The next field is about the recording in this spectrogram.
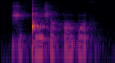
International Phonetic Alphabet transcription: ʒiǃẽʃã qɔ̃pɔ̃θ

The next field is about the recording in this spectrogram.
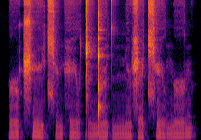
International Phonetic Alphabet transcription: ə˞ʈ͡ʂʰẽ t͡ɕʰɪŋheʊ̯ ǀʏŋ͡ǃœ̃t nːẽʂɛt͡ɕʰeʊ̯ ŋə˞ŋ

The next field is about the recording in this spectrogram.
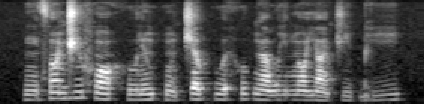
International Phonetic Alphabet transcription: ĩ˨sɔ̃˦d͡ʒɨ˦ fɔ̃˦ hu˧ɾĩ˦ kʷĩ˨ t͡ʃa˦kʷɛ˧hu˦ ɡã˧wi˧nɔ̃˧jã˨ t͡ʃi˨ ɓiː˨˦

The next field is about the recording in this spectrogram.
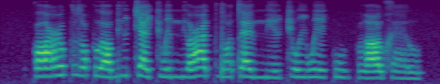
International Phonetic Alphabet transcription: kɒʕukzˤuk lɒbʲo cæcwe mʲoʕekdˤṳtæy̯ mʲey̯coi̯weːkwṳk ðˤæu̯xæ̤u̯

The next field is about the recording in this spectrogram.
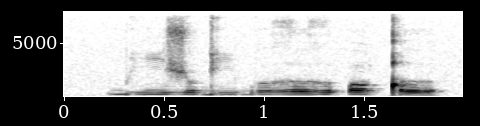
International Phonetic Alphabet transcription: bʱiːʒʊɡiː bʊːɣɤɣʊ ʔɔ ǃɤ

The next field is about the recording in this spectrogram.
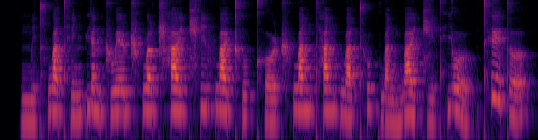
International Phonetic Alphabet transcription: mi˨˩t̪ʰwä˥˩t̪ʰi˧˥npjɛ˥˩n ʈ͡ʂwe˥ɪ̯ ʈ͡ʂʰwä˥ʈ͡ʂʰa˥ɪ̯t͡ɕʰi˥ fwa˥˩ɪ̯kʰu˧˥ kʰo˧˥ʊ̯ ʈ͡ʂʰwa˥nt̪ʰa˥npwä˧˥t̪ʰu˥˩ kwa˨˩nmwa˥˩ɪ̯t͡ɕi˨˩ t̪ʰjo˥˩ʊ̯ | t̪ʰe˥˩ɪ̯t̪ɤ˨˩˦

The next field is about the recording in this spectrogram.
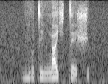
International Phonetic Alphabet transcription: ɡ͡butiŋaçteʃ

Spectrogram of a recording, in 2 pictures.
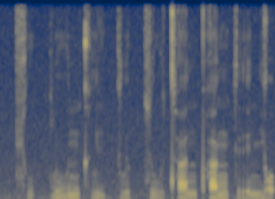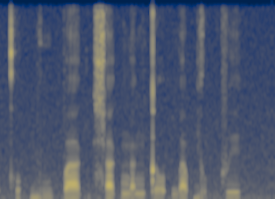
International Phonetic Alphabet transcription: t͡ɕʰu˨˩k̚pluː˥˩nkʰli˨˩ʔklɯ˨˩k̚ suː˨˩tʰa˧npʰa˥˩ŋ kre˧njɔ˦˥ʔkʰo˦˥k̚buː˦˥ paː˦˥k̚t͡ɕʰa˦˥k̚ŋa˩˦ŋtɔ˨˩ʔ wa˨˩p̚jo˨˩k̚fe˦˥k̚

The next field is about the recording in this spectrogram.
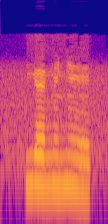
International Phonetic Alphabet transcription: jɛ ŋẽɲẽ

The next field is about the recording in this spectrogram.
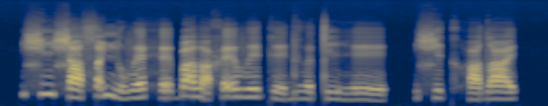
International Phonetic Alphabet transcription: ɕi˥ɕɛ˧˩ sˤə̰˥ ɲo˩˧vɛ˥˧hɛ̰˧˩ ɓɛ̰˥˧ðˤə̰˩˧xɛ̰˥˧ ve˥ ke˩˧dʱə˧ ti˧˩ɦe˧˩ | ɕe˧˩kho˩˧dˤe˧

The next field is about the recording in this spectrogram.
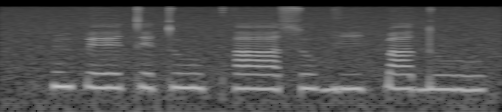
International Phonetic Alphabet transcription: pũ˨k͡peː˨tɪ˨tuː˨ pʰaː˨su˨ɡiː˨k͡pa˦ duː˦

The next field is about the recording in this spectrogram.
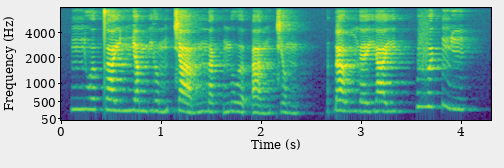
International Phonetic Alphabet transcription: ɲu˧ə̯t̪a˧jɲa˧m jə˨˩˦mcaː˨˩˨mna˨˩k̚nu˨˩ə̯ ʔa˨˩˨ncə˨˩m | ɗa˧wŋɛ˧ ja˧j | vɛ˦˥k̚ɲi˧

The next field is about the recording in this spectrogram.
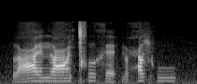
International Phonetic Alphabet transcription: ə˩ʕɛ˦ nə˦ ʕə̃˦ǀʰɤ˥xɛ˨ ʔy˩ħɤ˥ɬʔu˦

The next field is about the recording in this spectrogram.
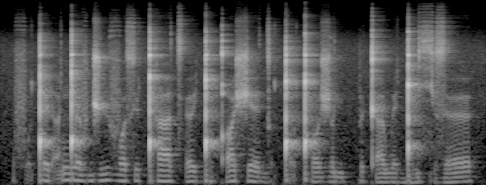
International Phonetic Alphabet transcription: fɔ̰ǃɛɾa̰ ŋ͡ǃɜvd͡ʒʉ vɔsʉǃʰa t͡sʼɜɪ̯ɡ͡ǃɔqʼɔ ʃɛ dɔ̰ǃɔ̰ǃʰɔ ʒɔnʲpːɛkʼa wɛɡ͡ǃʉ sʲɔzɜ

